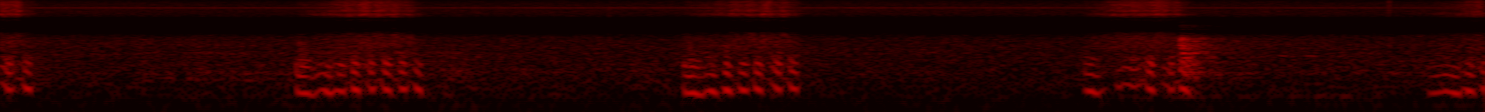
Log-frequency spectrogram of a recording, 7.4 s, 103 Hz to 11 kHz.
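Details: Pug called Oliver asleep on day 19, snoring steadily. Four fluttering, throaty snores about half a second long repeat every two seconds or so, with quiet pauses for breath between them.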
